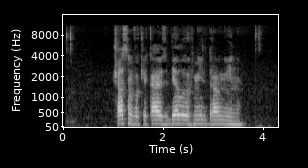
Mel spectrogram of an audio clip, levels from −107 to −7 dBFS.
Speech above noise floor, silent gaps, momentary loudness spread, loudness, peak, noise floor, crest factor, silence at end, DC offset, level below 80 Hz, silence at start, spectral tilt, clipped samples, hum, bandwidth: 45 dB; none; 15 LU; -37 LUFS; -20 dBFS; -81 dBFS; 20 dB; 0.7 s; under 0.1%; -76 dBFS; 0.05 s; -5 dB/octave; under 0.1%; none; 11.5 kHz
